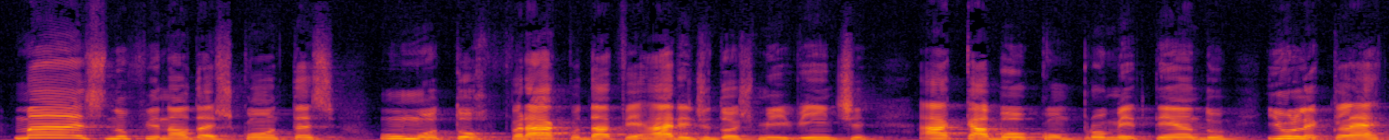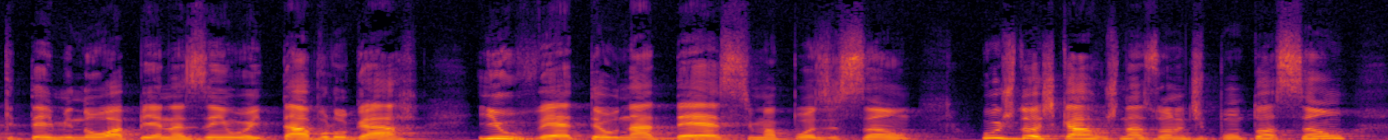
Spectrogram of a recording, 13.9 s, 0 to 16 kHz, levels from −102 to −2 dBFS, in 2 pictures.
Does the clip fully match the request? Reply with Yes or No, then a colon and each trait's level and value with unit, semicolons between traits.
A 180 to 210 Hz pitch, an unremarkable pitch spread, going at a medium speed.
Yes: medium, 185 Hz; average, 3.2 semitones; average, 150 wpm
